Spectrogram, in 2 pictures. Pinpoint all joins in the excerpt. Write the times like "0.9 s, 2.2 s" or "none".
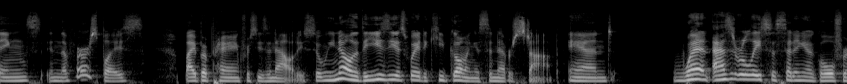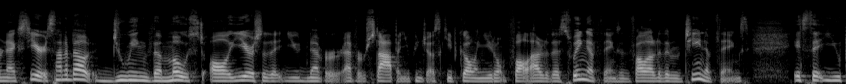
5.6 s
